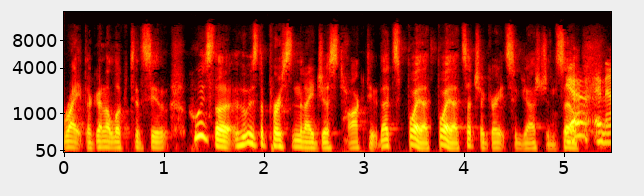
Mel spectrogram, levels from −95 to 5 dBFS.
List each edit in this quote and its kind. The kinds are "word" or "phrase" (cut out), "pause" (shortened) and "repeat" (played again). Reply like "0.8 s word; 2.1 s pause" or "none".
3.7 s repeat

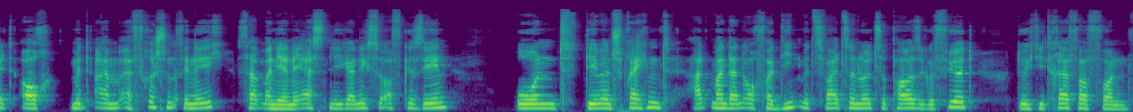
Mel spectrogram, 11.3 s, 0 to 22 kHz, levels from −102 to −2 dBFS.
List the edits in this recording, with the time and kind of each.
1.8 s word; 2.3 s pause; 4.7 s pause

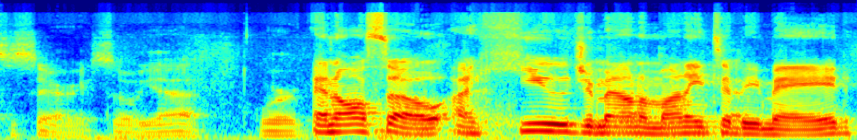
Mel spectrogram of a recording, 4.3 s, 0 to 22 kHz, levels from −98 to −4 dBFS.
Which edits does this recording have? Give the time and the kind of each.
1.2 s pause

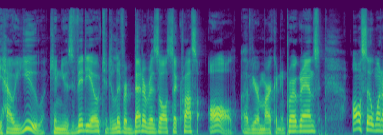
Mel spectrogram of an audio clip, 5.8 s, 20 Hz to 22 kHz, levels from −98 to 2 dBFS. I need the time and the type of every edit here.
none

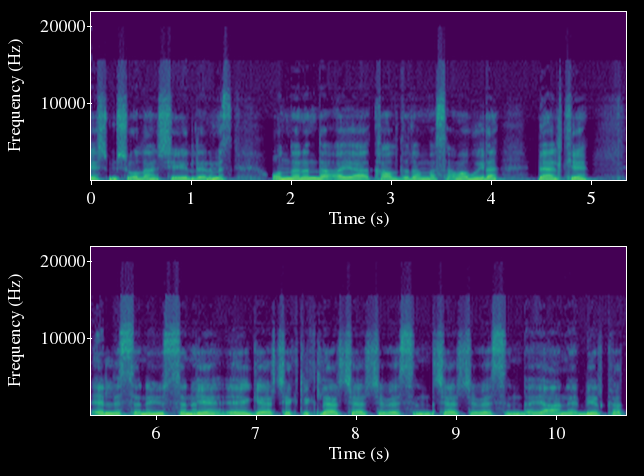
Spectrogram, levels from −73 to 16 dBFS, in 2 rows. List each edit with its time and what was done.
2.8 s word; 3.9 s word; 5.4 s word; 6.4 s word; 8.8 s repeat

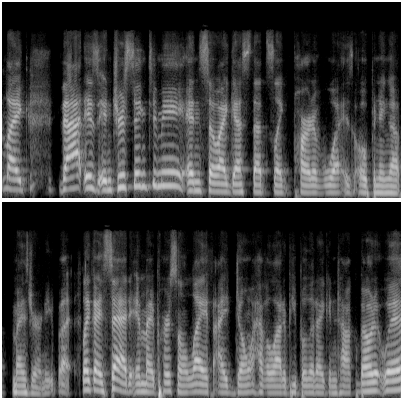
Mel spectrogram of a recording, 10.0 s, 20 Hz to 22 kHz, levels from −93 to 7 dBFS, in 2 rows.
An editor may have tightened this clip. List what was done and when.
4.4 s word; 5.3 s word; 6.0 s pause

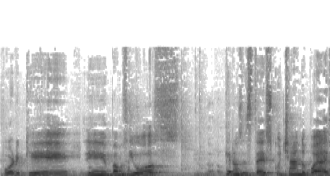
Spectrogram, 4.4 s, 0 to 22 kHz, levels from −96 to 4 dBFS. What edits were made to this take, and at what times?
1.1 s pause; 1.7 s phrase; 3.0 s phrase

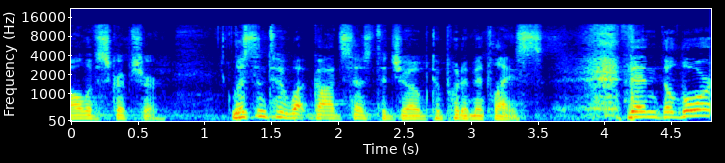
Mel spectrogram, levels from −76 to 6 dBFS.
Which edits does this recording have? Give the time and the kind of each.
3.1 s word

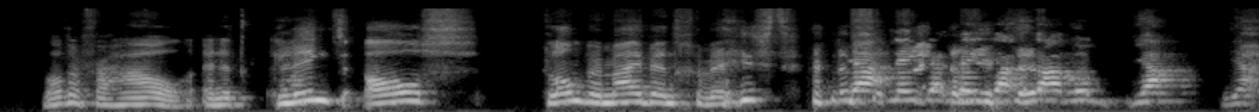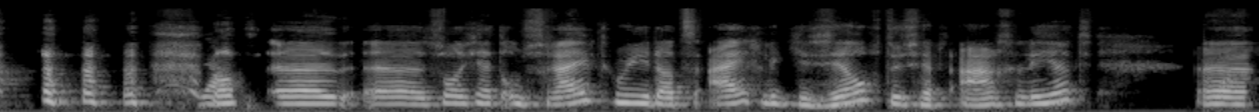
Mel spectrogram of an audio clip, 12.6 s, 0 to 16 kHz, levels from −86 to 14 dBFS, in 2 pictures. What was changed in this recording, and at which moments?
2.5 s phrase

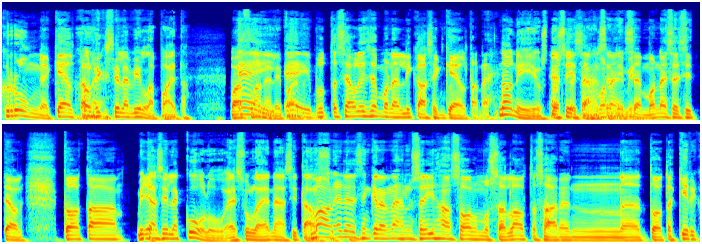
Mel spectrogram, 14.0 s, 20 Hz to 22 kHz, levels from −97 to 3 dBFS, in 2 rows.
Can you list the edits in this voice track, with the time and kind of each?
2.2 s pause; 8.3 s pause

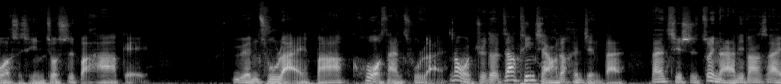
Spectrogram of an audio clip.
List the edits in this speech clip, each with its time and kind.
none

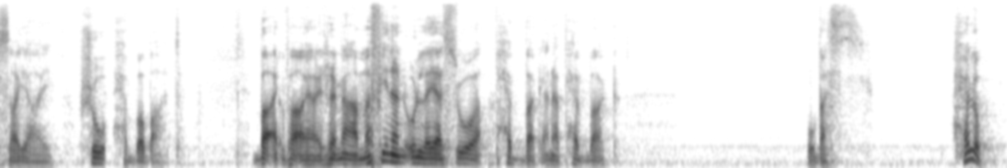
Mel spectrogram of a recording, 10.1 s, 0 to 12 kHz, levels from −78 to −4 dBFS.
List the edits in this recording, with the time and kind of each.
1.0 s word; 2.8 s word; 4.9 s word

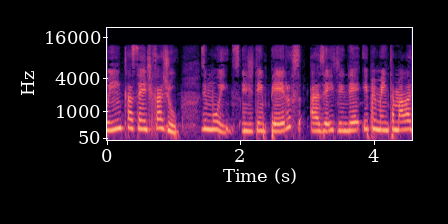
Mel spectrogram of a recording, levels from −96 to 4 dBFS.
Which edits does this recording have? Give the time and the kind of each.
1.4 s word; 2.0 s word; 3.5 s word

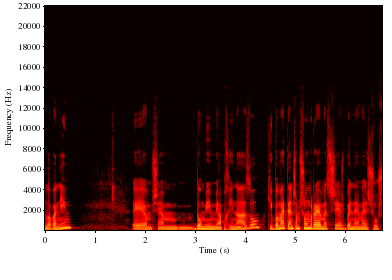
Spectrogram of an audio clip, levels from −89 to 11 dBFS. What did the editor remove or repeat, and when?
4.4 s pause

